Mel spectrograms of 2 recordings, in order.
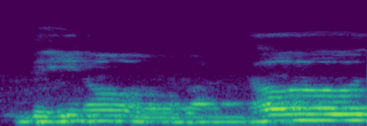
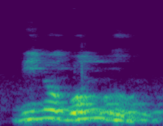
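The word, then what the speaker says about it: দীনবন্ধো: অনেকেই বলে হে কৃষ্ণ করুণা সিন্ধু, দীনবন্ধু, পুরো ভুল। ব্যাকরণে পুরো ভুল। করুণা সিন্ধু নয়, করুণা সিন্ধা। দীনবন্ধু নয়, দীনবন্ধা। মনে থাকবে?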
